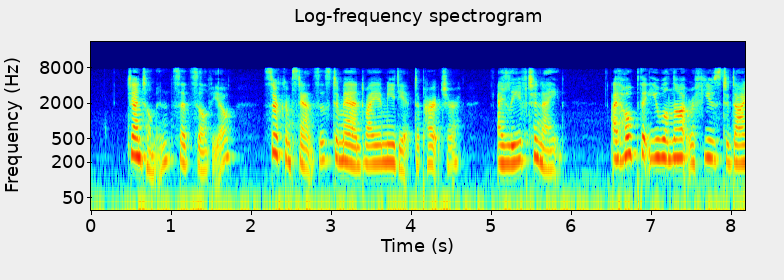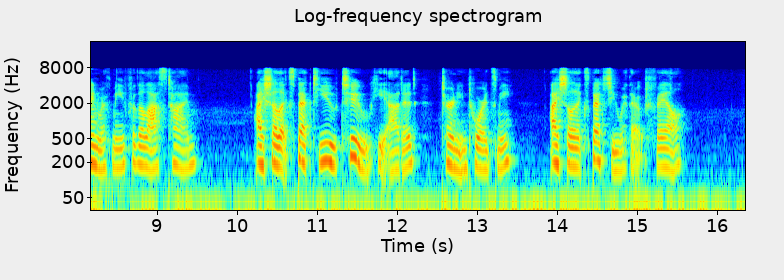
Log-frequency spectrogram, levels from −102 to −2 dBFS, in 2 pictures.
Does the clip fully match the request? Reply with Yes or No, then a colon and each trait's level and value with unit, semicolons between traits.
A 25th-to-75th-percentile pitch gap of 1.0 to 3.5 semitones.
No: average, 3.9 semitones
